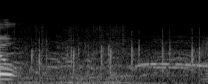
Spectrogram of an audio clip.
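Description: Soccer match ambience from the pitch-side microphones: a low, even background with scattered short knocks and claps, and one long held call starting past the middle.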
